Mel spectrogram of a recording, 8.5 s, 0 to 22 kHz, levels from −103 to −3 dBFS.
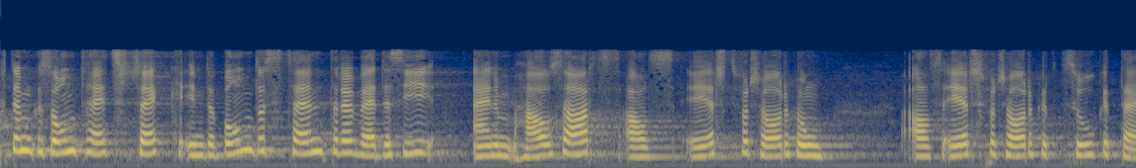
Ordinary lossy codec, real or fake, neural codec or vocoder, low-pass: none; real; none; 7.2 kHz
